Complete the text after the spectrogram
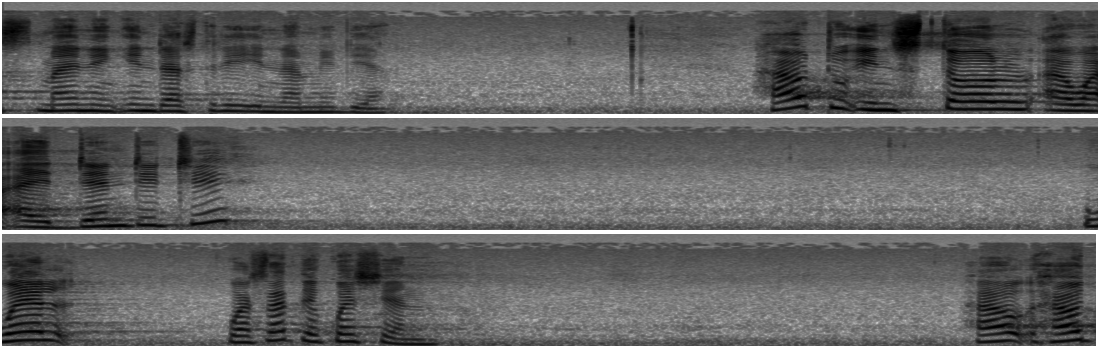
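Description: A woman reads aloud into a microphone in a large room, in short phrases with pauses.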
